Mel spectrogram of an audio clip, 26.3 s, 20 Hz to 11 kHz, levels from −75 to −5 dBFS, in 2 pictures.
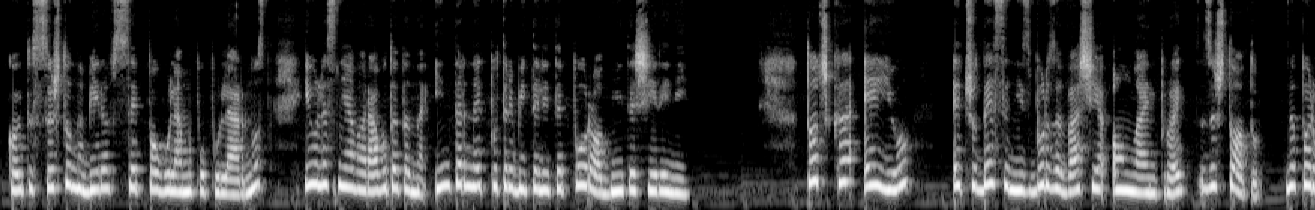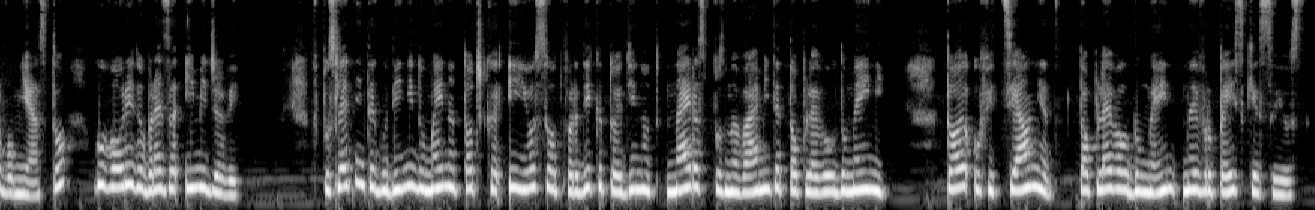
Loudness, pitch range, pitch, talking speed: -15 LUFS, 230-280 Hz, 250 Hz, 125 wpm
